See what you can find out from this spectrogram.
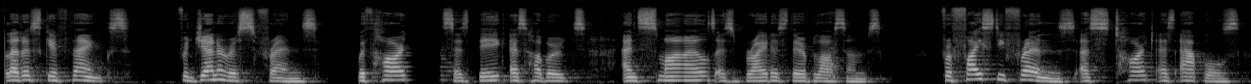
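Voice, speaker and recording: Slow, lowish woman reading poetry. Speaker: theatre company guest. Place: video call.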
